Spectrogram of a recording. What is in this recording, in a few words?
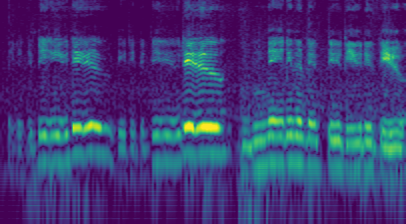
fancy honk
